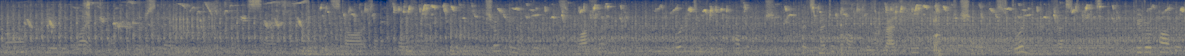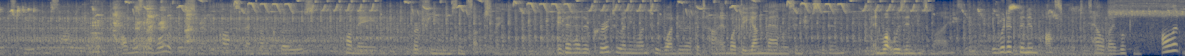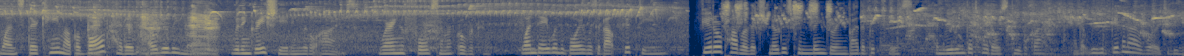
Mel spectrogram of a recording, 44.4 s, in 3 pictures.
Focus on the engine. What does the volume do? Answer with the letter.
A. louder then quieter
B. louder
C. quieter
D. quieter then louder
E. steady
E.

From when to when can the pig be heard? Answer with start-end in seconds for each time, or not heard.
10.5-11.9, 15.8-17.4, 30.7-32.4.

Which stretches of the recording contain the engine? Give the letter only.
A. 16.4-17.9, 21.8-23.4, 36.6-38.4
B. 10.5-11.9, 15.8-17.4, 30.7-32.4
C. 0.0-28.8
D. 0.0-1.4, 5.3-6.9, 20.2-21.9
C.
